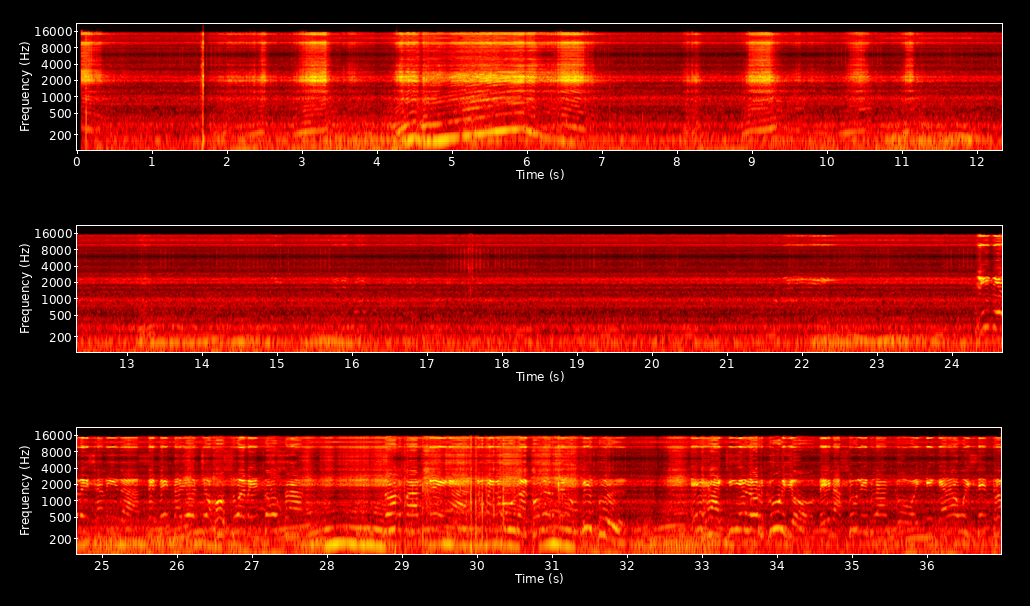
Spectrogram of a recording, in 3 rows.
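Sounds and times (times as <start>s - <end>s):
race car engine idling and revving: 0.0s - 36.9s.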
